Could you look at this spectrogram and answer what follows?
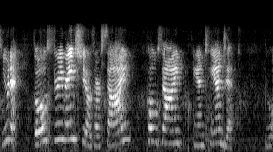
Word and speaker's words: sin: How we often abbreviate sine, it looks like sin, but we still pronounce it sine.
